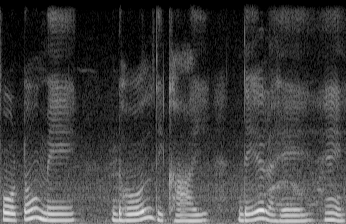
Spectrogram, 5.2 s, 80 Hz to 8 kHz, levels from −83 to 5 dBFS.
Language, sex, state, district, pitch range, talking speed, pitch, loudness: Hindi, female, Madhya Pradesh, Dhar, 215-245 Hz, 80 wpm, 225 Hz, -15 LUFS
